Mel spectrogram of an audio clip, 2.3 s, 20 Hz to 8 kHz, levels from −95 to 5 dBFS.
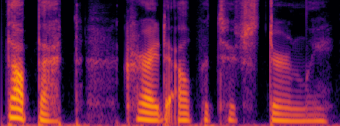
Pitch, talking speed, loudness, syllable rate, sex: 160 Hz, 130 wpm, -24 LUFS, 4.3 syllables/s, female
